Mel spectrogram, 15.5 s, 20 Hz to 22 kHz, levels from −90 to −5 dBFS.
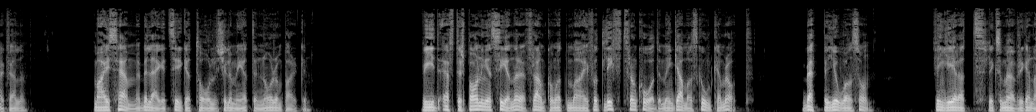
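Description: No audible technical faults anywhere in the audio.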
